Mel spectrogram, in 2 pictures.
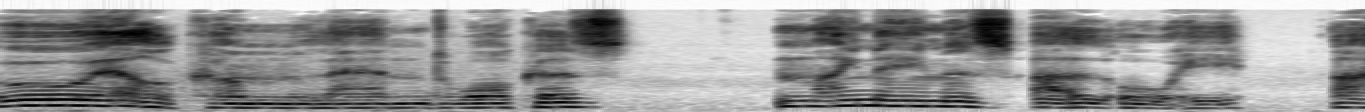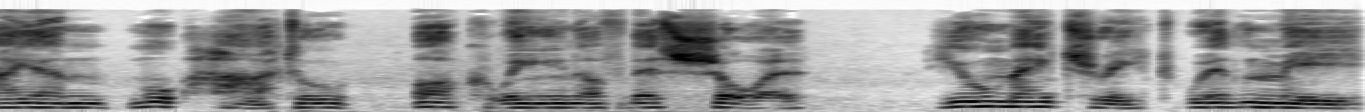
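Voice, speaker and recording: A man speaks very slowly in a put-on character voice. His raspy voice sits at a medium pitch. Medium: read story. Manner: formal, stately.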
